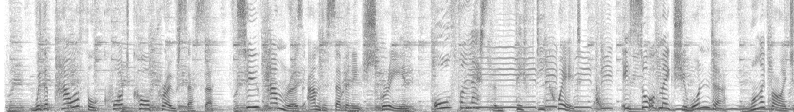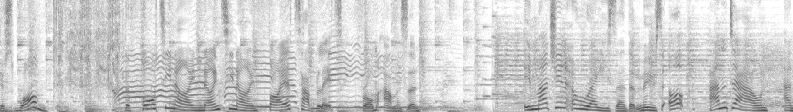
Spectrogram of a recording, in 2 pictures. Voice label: Commercials

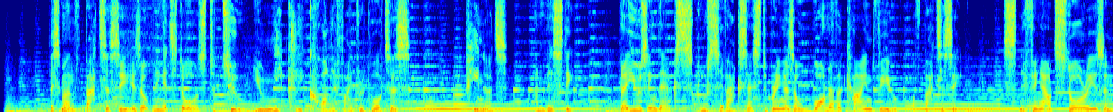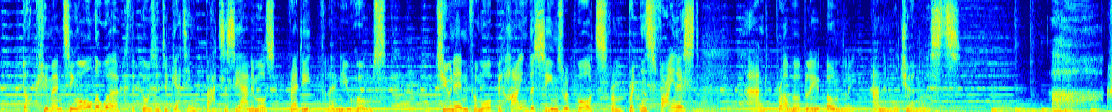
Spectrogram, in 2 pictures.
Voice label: Commercials

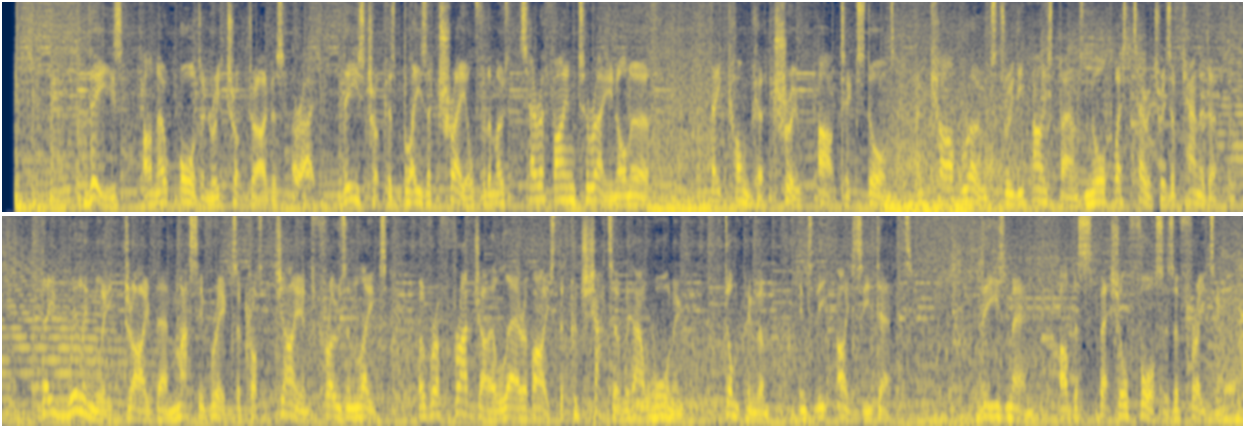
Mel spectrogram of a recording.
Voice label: narration

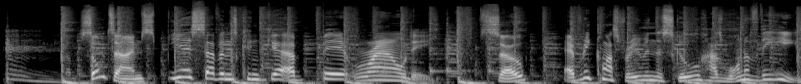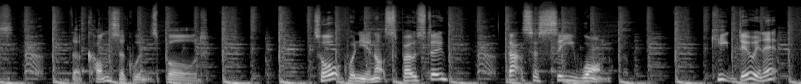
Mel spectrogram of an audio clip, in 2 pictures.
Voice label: Narration

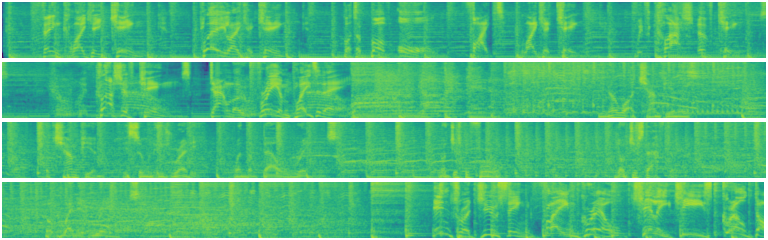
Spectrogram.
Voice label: Commercials

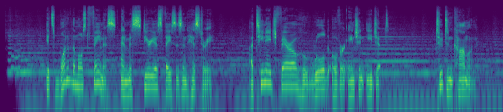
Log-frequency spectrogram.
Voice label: narration

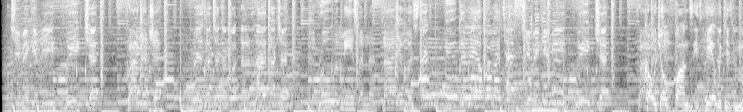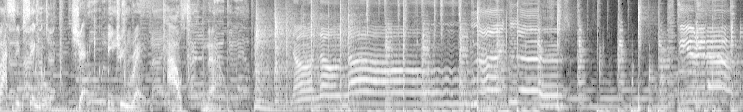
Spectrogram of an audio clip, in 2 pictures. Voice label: Music Commercials

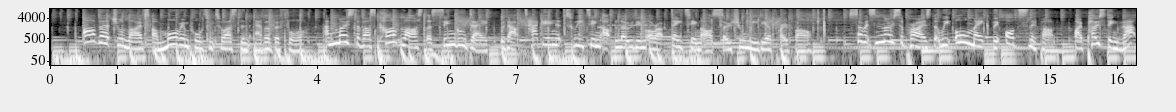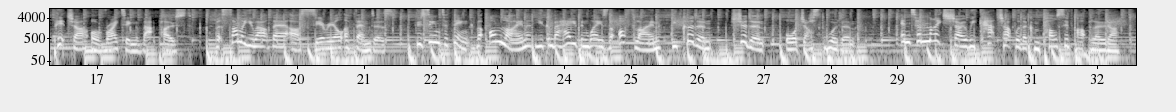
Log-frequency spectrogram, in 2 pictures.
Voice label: Narration

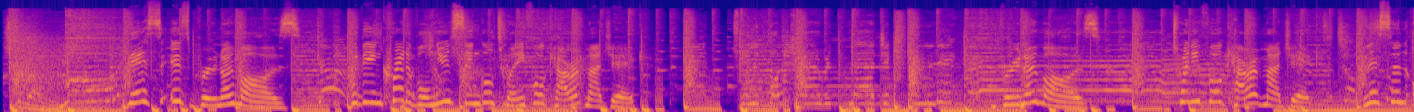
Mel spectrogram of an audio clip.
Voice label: Music Commercials

